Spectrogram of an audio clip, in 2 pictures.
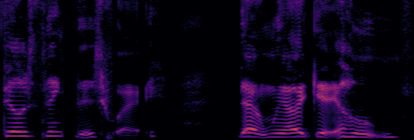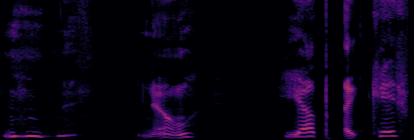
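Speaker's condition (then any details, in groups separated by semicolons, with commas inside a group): Cerebral palsy; speech affected, jokingly called a god-given accent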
